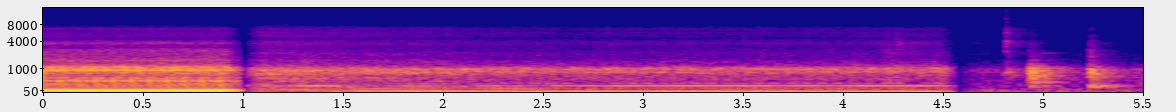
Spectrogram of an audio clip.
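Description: A car engine runs quietly nearby.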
